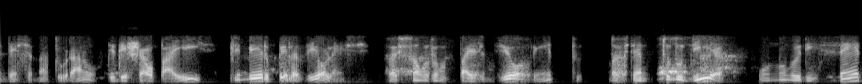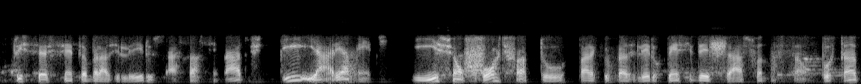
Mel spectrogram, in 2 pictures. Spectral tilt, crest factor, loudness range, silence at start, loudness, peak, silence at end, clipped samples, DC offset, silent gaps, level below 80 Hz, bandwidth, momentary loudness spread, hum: -8.5 dB/octave; 14 dB; 3 LU; 0.1 s; -16 LUFS; -2 dBFS; 0.05 s; under 0.1%; under 0.1%; 5.89-6.04 s, 12.58-12.67 s; -60 dBFS; 4.1 kHz; 13 LU; none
